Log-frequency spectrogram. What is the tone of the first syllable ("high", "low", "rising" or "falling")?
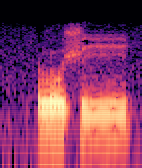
low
